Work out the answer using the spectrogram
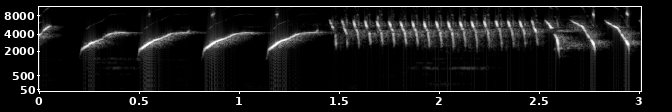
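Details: Young farm-bred canary singing: four rising whistled slurs, then a rapid rolling trill and a few sharp falling notes.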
